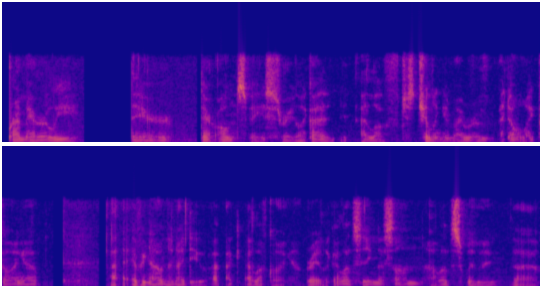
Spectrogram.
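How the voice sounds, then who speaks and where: Young guy talking real soft into a close mic, super deep and gravelly, keeps repeating himself, flat delivery. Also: dull audio, a little hiss or hum. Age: young adult. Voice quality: soft, near-whispering voice. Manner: halting, repeats words often. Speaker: vlogger. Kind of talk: soft-spoken personal vlog. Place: dorm room. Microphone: close mic, wet mouth sounds.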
